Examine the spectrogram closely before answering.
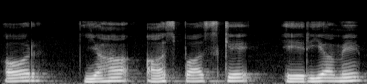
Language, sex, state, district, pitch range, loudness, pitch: Hindi, male, Madhya Pradesh, Katni, 145-160 Hz, -12 LUFS, 155 Hz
